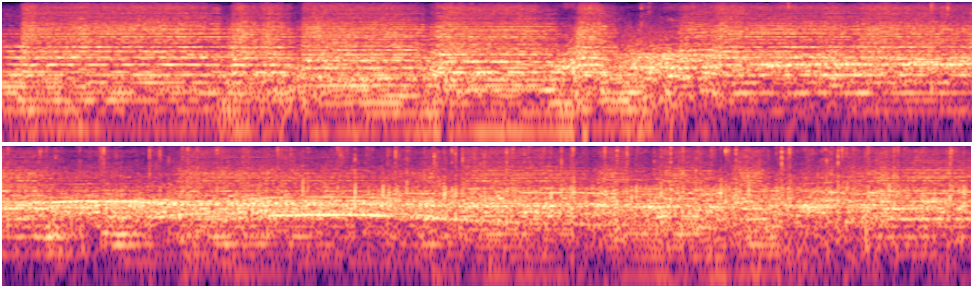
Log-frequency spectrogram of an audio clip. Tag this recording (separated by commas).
Speech, Music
